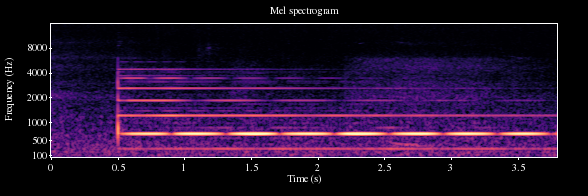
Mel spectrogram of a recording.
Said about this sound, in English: Hopefully, by now, when you hear the bell, you begin to salivate, thinking happily about the meditation to come.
